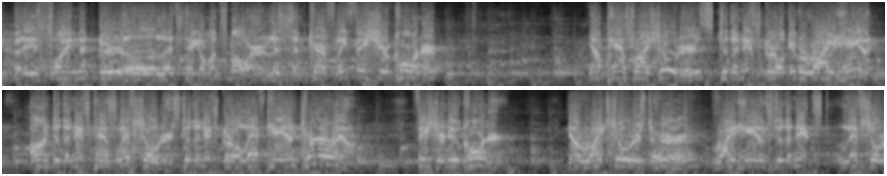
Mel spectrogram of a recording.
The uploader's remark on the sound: A first for this podcast series, here is track two of an actual dance. A live orchestra. Recorded in Los Angeles, California.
